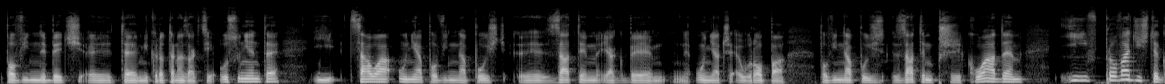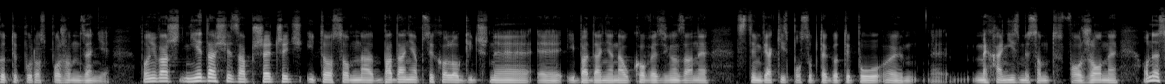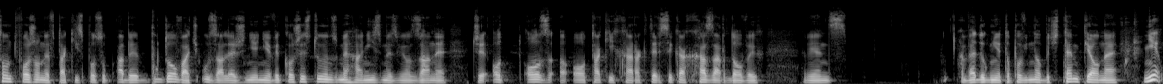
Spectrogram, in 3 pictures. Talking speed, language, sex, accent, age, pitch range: 130 wpm, Polish, male, native, 30-49, 95-115 Hz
